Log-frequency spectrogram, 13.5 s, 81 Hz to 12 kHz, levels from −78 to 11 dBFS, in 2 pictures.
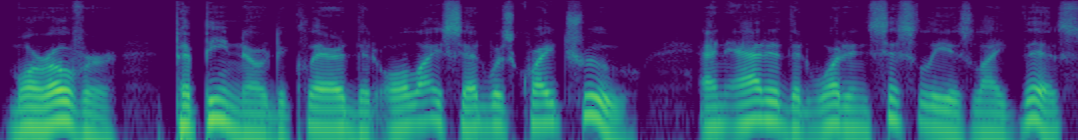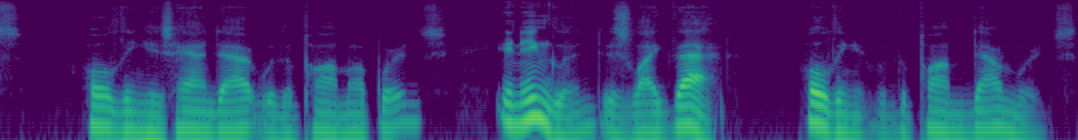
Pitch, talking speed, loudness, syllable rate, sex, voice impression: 120 Hz, 170 wpm, -21 LUFS, 3.7 syllables/s, male, very masculine, very adult-like, very thick, very tensed, very powerful, bright, soft, muffled, fluent, raspy, cool, very intellectual, sincere, very calm, very reassuring, very unique, elegant, very wild, sweet, lively, very kind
